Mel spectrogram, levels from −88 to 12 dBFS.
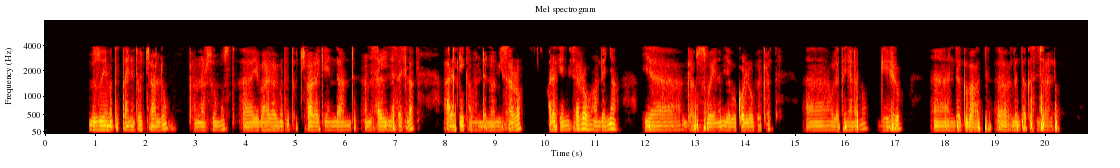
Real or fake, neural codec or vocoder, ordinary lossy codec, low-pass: real; none; AAC, 16 kbps; 7.2 kHz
